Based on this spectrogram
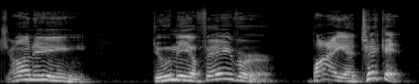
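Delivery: huge, booming, high-pitched voice. Telling a joke about a man praying to win the lottery, in a giant booming voice. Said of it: "this giant booming voice comes out of the top of the cathedral and says".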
